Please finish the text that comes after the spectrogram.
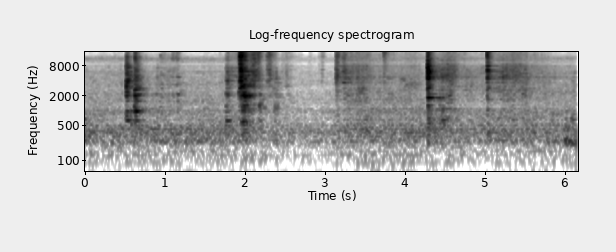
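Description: A spatula scrapes and clinks intermittently in a pan of mango pickle with sugar and ground panch phoron, over a faint background sizzle with no talking.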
